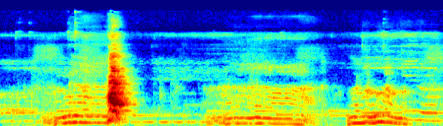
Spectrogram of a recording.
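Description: Poodle puppies play-growling at each other, with one sharp bark about a second and a half in, then two more stretches of growling.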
